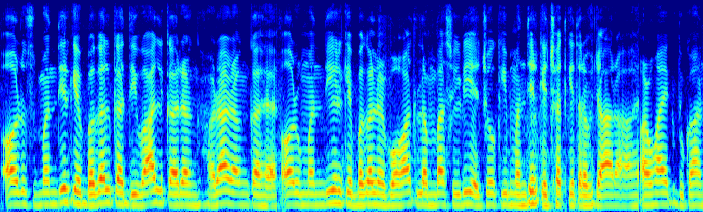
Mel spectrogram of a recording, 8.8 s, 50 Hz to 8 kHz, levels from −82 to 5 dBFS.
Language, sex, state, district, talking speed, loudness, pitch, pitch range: Hindi, male, Maharashtra, Nagpur, 250 wpm, -19 LUFS, 155 Hz, 150-160 Hz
